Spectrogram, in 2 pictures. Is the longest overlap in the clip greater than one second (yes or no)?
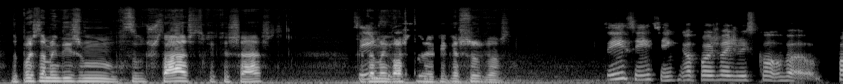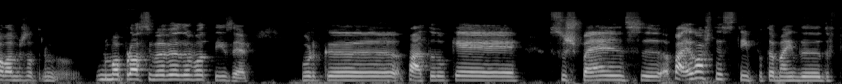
no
